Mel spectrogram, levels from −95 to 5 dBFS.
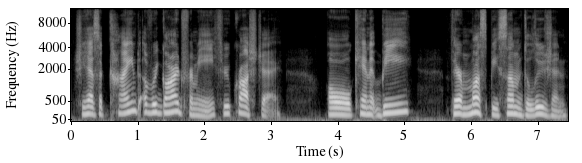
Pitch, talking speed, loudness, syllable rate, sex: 170 Hz, 145 wpm, -19 LUFS, 4.0 syllables/s, female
